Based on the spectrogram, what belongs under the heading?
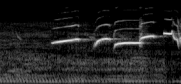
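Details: Oriental magpie-robin whistling, used to train a weak-spirited bird: three long, clear rising whistles in quick succession, ending in a short buzzy note, over a low steady hum.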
